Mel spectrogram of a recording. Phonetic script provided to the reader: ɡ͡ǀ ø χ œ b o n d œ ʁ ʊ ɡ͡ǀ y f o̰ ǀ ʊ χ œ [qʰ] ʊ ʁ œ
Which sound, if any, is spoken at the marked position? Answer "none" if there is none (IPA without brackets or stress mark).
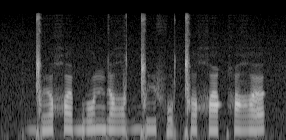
qʰ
